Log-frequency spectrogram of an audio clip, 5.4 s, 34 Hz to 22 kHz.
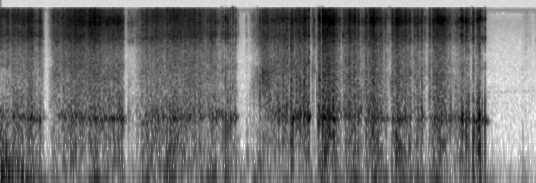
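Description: A fingertip rubs and flicks the white nylon bristles of a small bamboo toothbrush held above a microphone. The result is a dense, continuous scratchy rustle with a faint steady tone around 370 Hz, broken by a few brief gaps. It cuts off abruptly near the end into near silence.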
